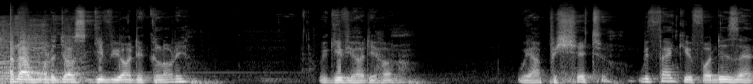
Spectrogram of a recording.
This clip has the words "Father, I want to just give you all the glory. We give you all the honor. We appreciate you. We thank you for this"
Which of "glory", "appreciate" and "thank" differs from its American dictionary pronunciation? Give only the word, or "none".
none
